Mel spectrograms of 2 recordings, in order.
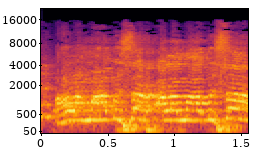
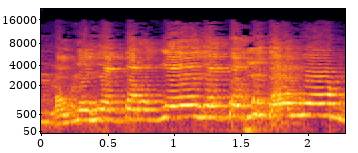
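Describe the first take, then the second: First: Mock call to prayer. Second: High loud shout of Allahu Akbar; loud playful azan shout; mock call to prayer. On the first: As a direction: imitate the shouting from the mosque. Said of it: "ada yang teriak-teriak". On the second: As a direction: call out like the mosque waking you. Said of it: "masjid itu teriak-teriak".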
